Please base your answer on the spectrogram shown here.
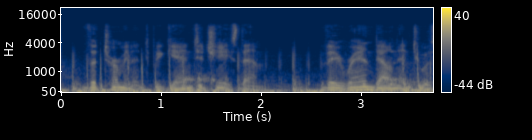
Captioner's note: bahbang!!!!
